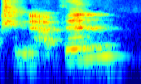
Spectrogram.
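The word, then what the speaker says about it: Cynefin: watched um liz pio give a talk about kinevin at a conference um kinevin is a welsh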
